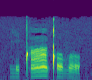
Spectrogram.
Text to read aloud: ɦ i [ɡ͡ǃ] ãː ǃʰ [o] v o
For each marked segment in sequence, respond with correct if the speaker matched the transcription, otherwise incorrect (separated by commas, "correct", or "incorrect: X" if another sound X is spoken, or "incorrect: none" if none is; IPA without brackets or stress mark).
incorrect: ǃʰ, correct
